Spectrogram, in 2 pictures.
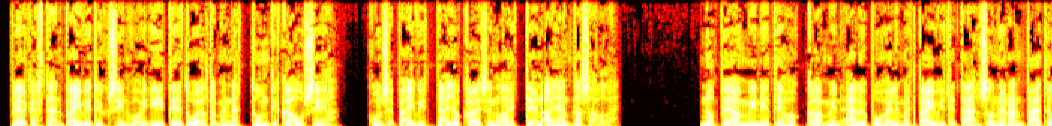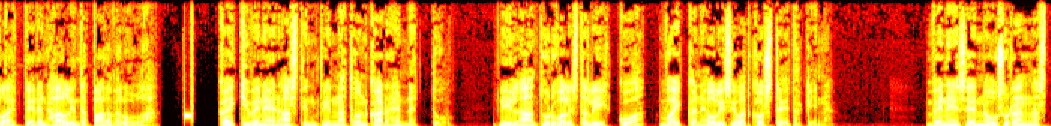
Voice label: finnish m narration; voice talents

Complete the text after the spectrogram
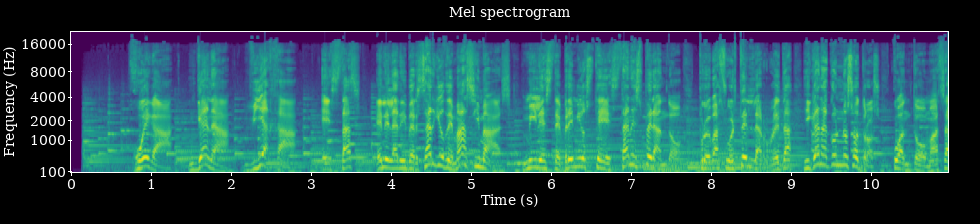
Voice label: spanish m commercial, spanish voice demos

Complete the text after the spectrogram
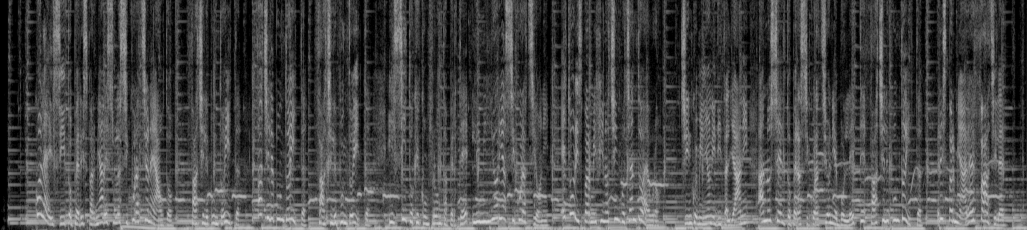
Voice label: italian female commercial; voice demos

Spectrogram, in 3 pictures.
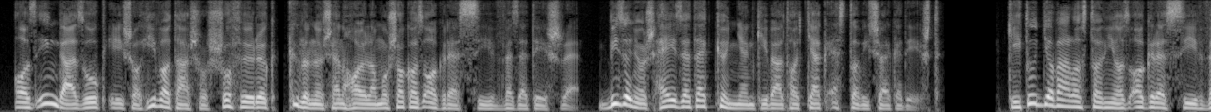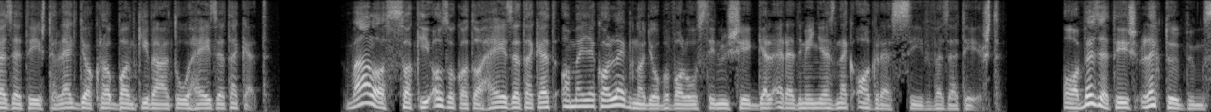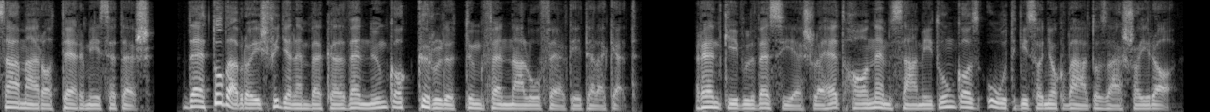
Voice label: hungarian m narration; voice demos

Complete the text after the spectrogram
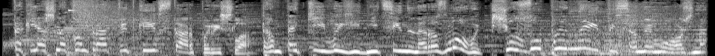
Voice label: ukrainian f commercial

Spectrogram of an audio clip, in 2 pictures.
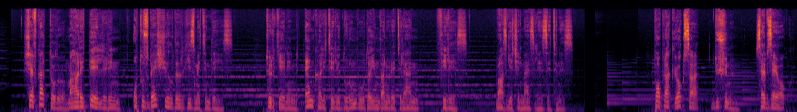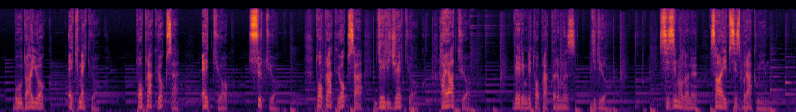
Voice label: turkish m narration

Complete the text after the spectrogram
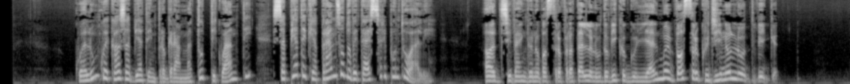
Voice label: italian female narration; voice demos

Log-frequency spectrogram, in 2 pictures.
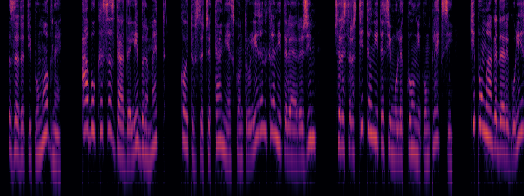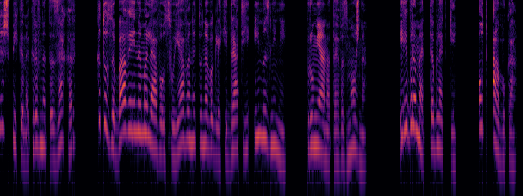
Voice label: bulgarian f commercial, voice; voice demos

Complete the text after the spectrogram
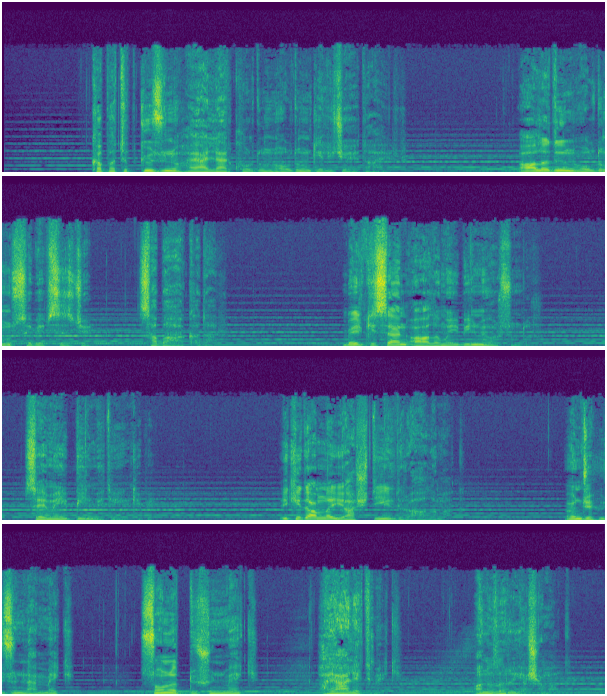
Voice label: turkish m narration

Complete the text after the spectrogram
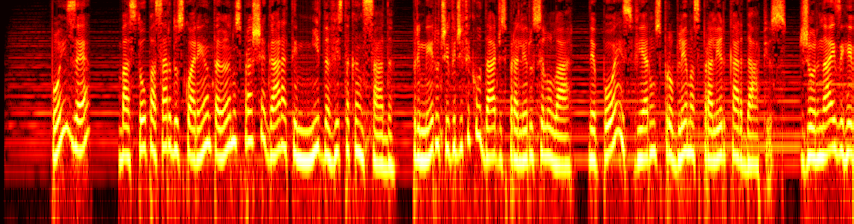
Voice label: brazilian f commercial, portuguese bra voice

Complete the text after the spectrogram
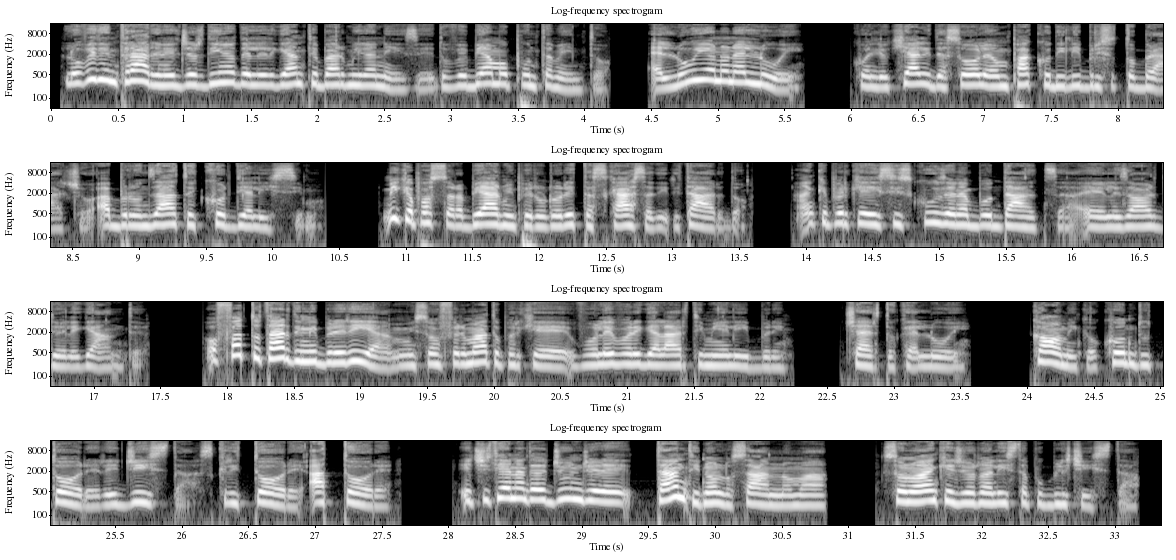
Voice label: italian female narration; voice demos

